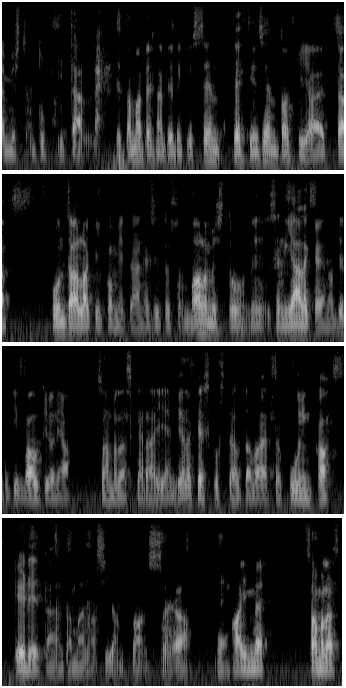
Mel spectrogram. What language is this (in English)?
Finnish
